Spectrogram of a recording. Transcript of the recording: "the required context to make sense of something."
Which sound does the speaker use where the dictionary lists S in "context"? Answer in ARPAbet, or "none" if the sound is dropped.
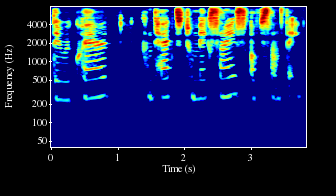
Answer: none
